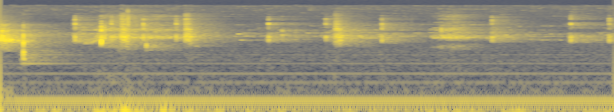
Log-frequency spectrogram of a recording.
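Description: Faint, irregular clicks and scrapes of a computer mouse being clicked and dragged, over a steady low hum.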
